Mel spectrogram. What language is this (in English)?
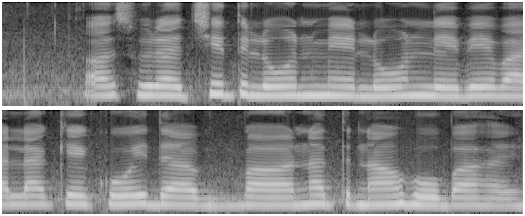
Magahi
